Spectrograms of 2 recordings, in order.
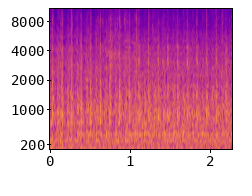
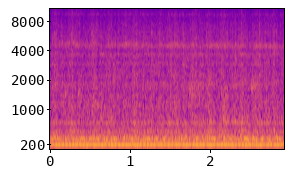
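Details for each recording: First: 1980s Simpson Mini-Matic washer running on low water level: quick, regular light knocks over the motor hum, caused by the drum touching the out-of-balance lever behind it. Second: 1980s Australian-built Simpson Mini-Matic washing machine, pump at the back: steady low motor hum with a faint even churn, no scraping or knocking; the motor is running normally.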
